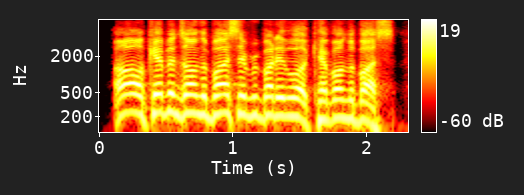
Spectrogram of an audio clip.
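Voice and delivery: high, loud excited call; hyped shout. Retold or imitated. Schoolkids on the bus cheering their friend, loud and high. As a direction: hype up your friend getting on the bus.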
